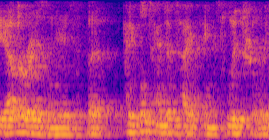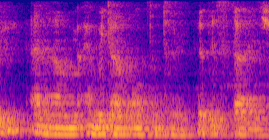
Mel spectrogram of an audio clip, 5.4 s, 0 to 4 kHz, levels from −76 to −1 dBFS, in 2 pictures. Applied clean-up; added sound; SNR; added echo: neural separator model SepFormer DNS4.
